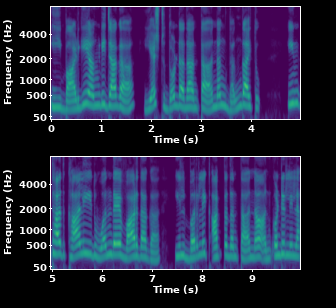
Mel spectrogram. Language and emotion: Kannada, surprised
